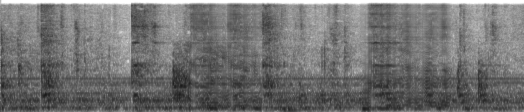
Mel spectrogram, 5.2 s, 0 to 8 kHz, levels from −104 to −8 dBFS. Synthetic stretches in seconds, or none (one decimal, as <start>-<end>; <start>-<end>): 1.9-2.6; 3.6-4.5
